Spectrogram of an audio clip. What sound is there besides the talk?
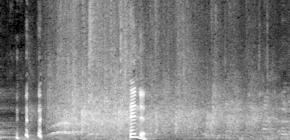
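audience applause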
